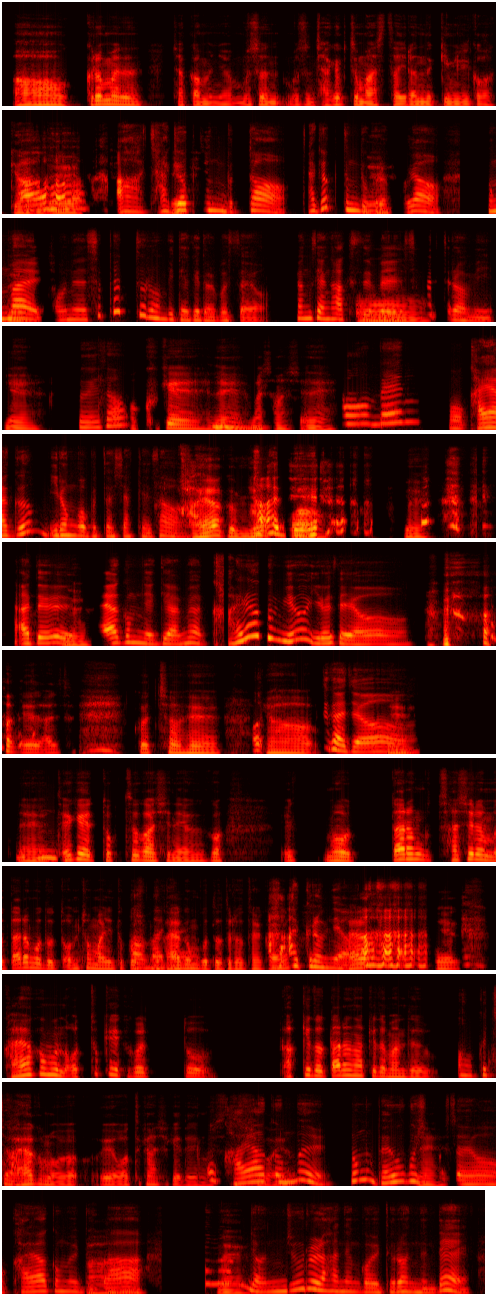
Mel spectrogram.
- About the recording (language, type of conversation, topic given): Korean, podcast, 평생학습을 시작하게 된 계기는 무엇이었나요?
- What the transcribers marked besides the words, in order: laugh; other background noise; tapping; laughing while speaking: "아 네"; laugh; laugh; laughing while speaking: "예. 아"; laugh; laugh; unintelligible speech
